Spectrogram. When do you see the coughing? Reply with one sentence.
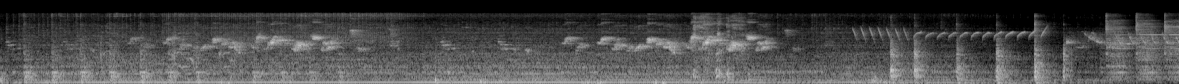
You can hear the coughing from 1.0 to 2.4 s and from 6.9 to 7.7 s.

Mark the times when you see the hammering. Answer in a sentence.
The hammering can be heard from 0.0 to 3.5 s and from 8.8 to 11.7 s.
